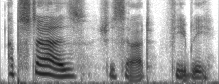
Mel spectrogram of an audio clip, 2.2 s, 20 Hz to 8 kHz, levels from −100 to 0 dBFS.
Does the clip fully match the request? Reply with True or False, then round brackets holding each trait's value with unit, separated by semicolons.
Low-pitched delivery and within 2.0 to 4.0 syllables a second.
False (225 Hz; 3.3 syllables/s)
